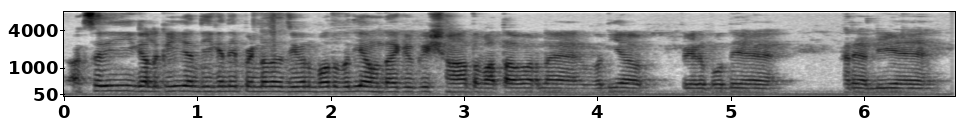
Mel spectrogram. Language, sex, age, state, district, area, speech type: Punjabi, male, 30-45, Punjab, Mansa, urban, spontaneous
